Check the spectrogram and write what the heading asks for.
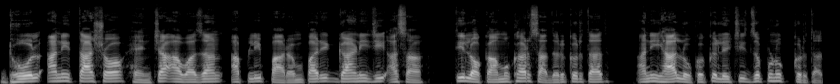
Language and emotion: Goan Konkani, neutral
